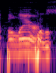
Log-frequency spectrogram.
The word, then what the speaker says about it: Polaris: Is this pronounced, is it Polaris? Polaris? That's a Polaris. Polaris, okay.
